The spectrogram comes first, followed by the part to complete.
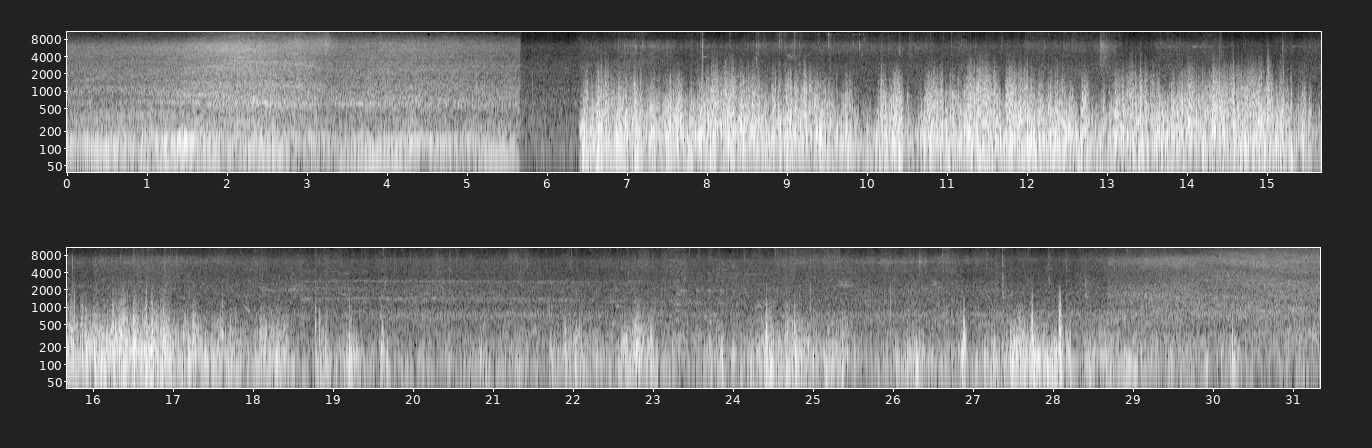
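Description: Strong wind buffeting a phone's microphone in rough gusts, loudest for about ten seconds after a brief dip near the start, then easing, with street traffic underneath.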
